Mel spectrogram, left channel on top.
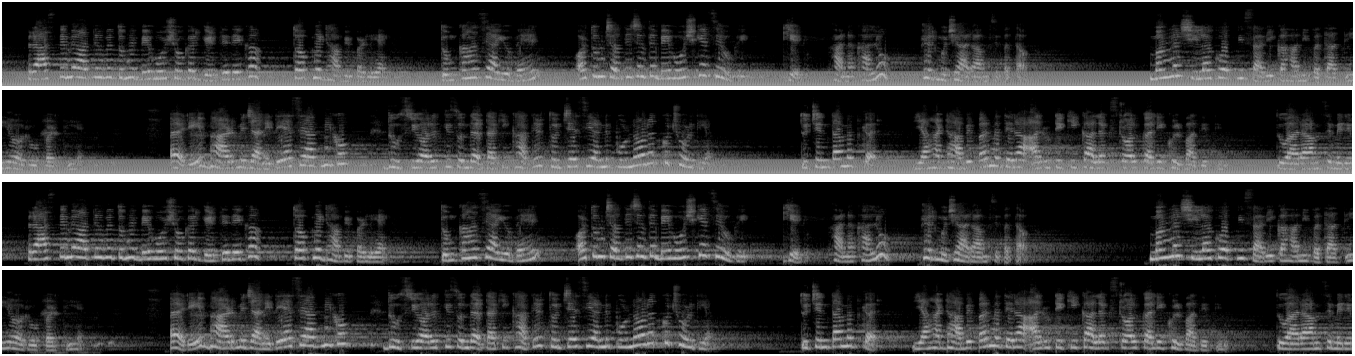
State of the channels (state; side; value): noise; left; hum, 2 dB below the sound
